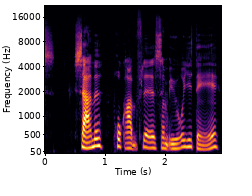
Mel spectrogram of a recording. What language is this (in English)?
Danish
